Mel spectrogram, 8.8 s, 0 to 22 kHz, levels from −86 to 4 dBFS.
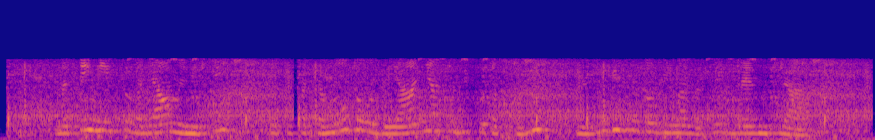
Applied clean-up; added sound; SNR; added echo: none; Bird; 3 dB; reverberation time 0.5 s.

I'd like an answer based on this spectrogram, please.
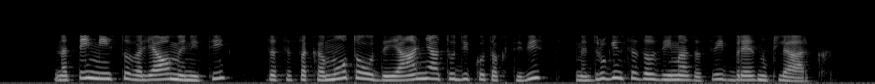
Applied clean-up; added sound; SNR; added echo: none; none; none; none.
